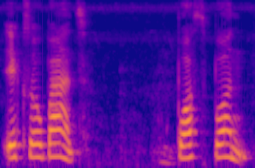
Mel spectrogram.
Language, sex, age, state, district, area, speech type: Nepali, female, 18-30, West Bengal, Kalimpong, rural, spontaneous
